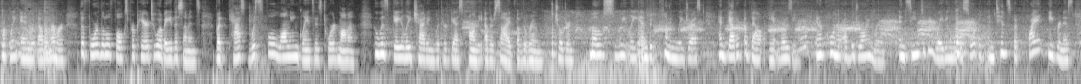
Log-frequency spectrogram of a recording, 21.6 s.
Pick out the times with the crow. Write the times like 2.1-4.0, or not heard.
9.2-19.9.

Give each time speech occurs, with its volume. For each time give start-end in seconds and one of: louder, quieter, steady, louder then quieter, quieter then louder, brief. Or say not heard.
0.0-21.5 steady.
